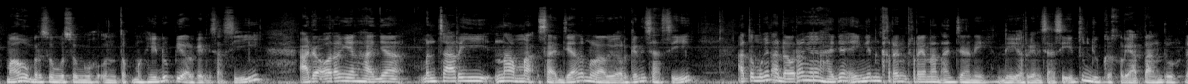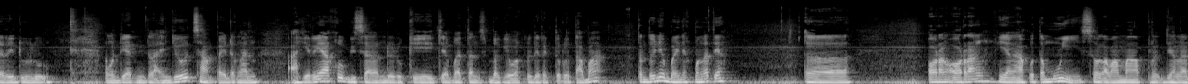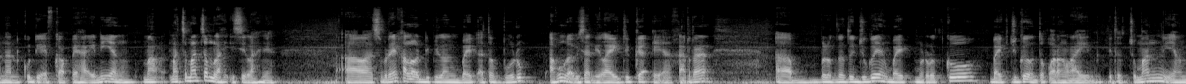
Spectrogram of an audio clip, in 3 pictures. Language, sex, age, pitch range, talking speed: Indonesian, male, 20-39, 95-115 Hz, 155 wpm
